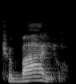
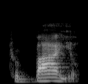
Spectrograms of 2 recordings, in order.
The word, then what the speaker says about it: trabalho: Or just apenas in a meeting, em uma reunião de trabalho. Trabalho. Remember not to pronounce that L. LH is the same as a double L as in Spanish.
